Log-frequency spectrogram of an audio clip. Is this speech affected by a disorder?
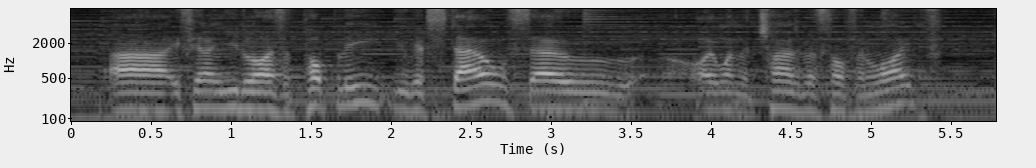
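No.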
